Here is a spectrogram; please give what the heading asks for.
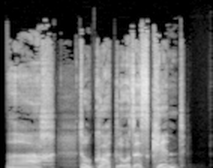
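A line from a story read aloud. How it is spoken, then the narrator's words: Sorceress calling out. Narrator (German): rief die Zauberin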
